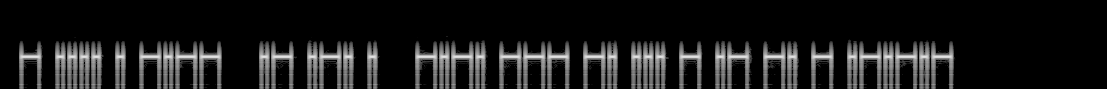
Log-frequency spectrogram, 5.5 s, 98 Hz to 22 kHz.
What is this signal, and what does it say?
Morse code, heard as a keyed tone, about 40 wpm, 700 Hz. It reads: THEY ARE CONSTANT.
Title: Sentences from Top 1500 Words 40wpm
